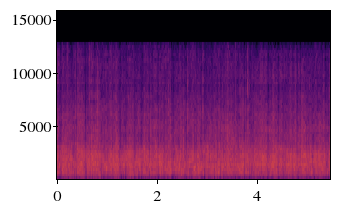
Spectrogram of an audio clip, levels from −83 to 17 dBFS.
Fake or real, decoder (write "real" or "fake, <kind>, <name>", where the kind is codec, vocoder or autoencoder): fake, autoencoder, DAC-VAE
